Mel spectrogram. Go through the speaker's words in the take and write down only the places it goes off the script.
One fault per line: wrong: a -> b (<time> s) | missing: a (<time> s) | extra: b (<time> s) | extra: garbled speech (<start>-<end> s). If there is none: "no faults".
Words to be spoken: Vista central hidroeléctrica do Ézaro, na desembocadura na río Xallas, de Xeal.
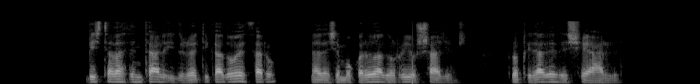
extra: da (1.2 s)
wrong: na -> do (3.9 s)
extra: propiedade (5.1 s)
